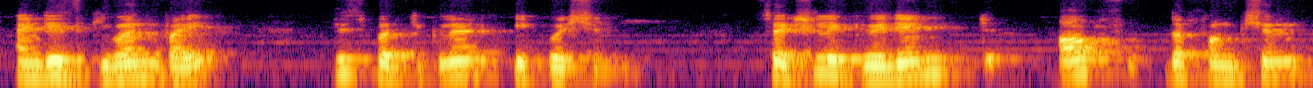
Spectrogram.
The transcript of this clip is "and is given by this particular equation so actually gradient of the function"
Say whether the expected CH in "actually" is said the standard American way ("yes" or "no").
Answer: no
